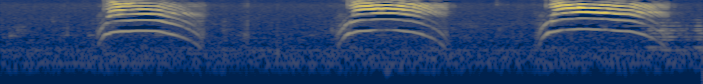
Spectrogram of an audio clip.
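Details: Three clear, high-pitched meows, each arching up and down, from an orphan kitten a few days old that was rescued from a feral cat colony; otherwise silent.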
